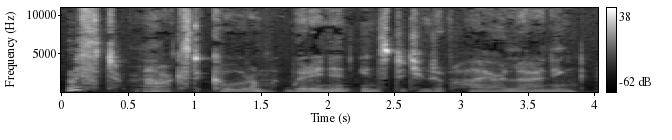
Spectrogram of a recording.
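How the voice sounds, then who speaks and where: An actress in an audio drama playing a sceptical middle-aged woman novelist with a husky voice and wry, deadpan wit. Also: low-pitched, normal speed, exaggerated voice. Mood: wry, affectionate. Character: sceptical, dry-witted mature female horror novelist.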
